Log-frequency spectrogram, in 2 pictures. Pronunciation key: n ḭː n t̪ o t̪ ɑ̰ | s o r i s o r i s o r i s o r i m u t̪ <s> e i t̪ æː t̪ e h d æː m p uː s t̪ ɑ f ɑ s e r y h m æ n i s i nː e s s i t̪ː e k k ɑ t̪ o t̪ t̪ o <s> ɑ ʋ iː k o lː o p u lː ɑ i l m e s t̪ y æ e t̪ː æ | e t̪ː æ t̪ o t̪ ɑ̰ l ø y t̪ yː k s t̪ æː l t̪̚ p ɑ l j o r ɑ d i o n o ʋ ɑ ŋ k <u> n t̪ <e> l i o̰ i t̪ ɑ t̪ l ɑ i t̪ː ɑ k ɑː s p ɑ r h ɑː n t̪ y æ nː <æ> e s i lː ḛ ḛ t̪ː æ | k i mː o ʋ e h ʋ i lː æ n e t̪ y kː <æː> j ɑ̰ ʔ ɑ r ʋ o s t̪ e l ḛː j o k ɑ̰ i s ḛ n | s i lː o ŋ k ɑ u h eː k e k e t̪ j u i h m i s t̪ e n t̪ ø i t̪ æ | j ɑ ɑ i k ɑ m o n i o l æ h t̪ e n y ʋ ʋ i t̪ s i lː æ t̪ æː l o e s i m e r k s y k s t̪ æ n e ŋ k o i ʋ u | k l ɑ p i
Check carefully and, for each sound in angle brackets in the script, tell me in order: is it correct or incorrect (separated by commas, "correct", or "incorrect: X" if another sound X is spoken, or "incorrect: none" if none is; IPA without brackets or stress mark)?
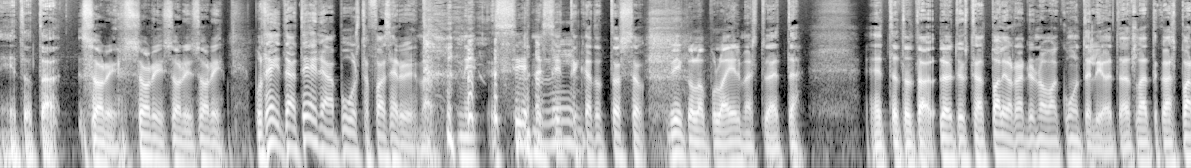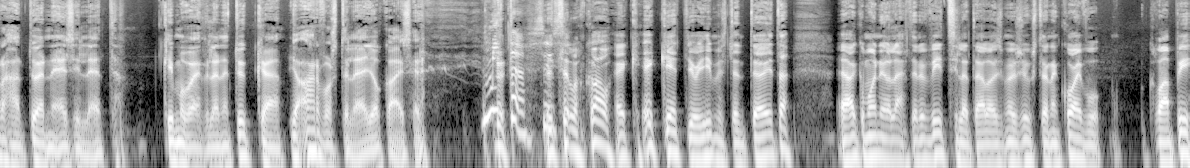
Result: incorrect: h, incorrect: sː, incorrect: uː, correct, incorrect: e, correct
